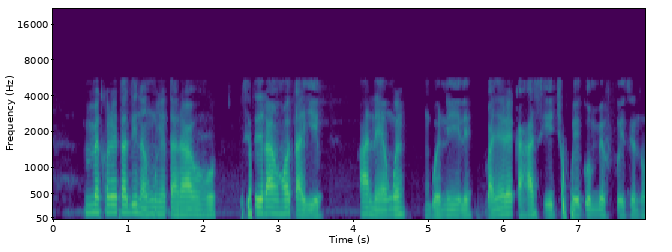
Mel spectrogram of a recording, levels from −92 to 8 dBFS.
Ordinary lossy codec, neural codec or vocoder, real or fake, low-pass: MP3, 32 kbps; codec, 44.1 kHz, 7.8 kbps, DAC; fake; 5.4 kHz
